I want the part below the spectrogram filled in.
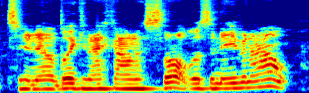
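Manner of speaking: loud, excited goal reaction. Real, not acted.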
